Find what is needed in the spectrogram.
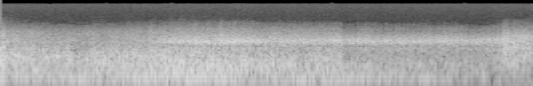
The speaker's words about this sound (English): Without warning, the pillar of fire sent forth flashes of lightning. Thunder peals, torrents of rain descended. The very earth trembled and shook.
